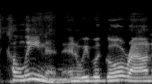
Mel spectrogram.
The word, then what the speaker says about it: Kalinin: It's not Kalinin, as Lindy would say, it's Kalinin.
